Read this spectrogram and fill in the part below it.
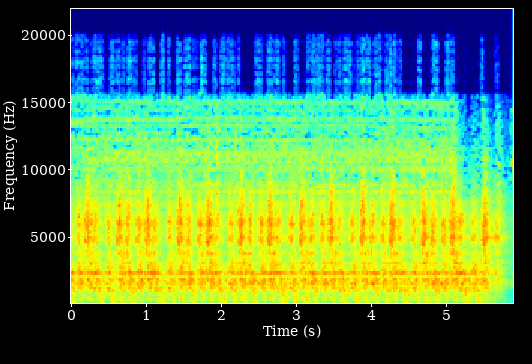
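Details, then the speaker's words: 1984 Jaguar XJ6 automatic that sat 20 years: even starter cranking at about four turns a second that never catches; the spark plugs are drenched in ATF poured into the engine, which may be why it won't fire. "I don't know if you can see that that plug is completely drenched in all the ATF that I poured in this thing."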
